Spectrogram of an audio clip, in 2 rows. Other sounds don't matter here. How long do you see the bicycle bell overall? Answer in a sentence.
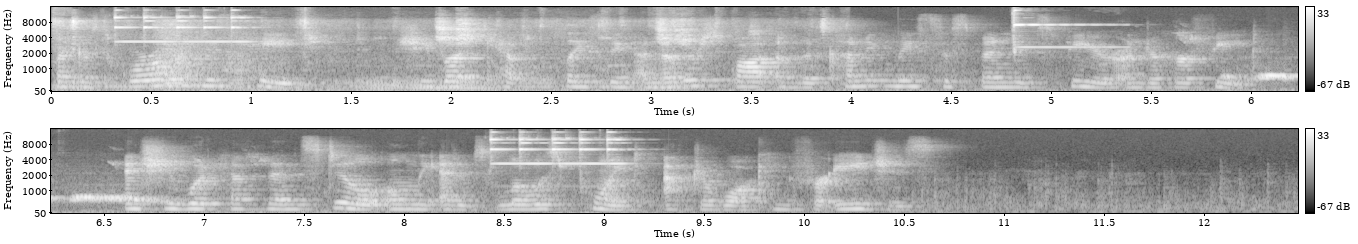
You can hear the bicycle bell for 2 seconds altogether.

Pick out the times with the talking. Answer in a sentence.
You can hear the talking from 0.0 to 10.7 s.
